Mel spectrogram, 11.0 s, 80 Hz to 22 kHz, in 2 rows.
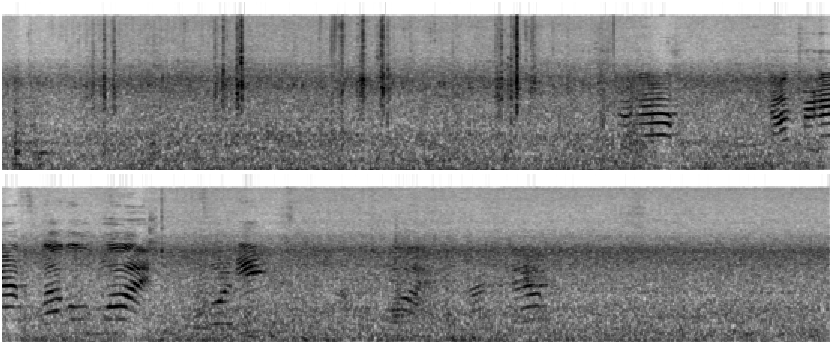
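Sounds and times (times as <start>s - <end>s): people talking: 4.1s - 9.3s.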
